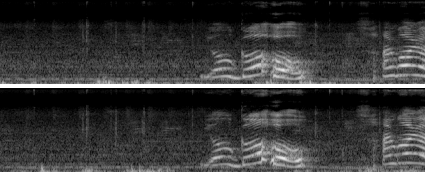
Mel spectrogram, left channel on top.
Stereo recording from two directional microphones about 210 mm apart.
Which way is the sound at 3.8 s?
35° right (ahead or behind).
